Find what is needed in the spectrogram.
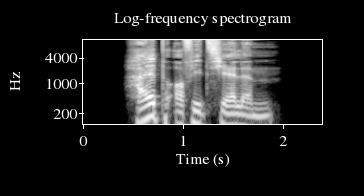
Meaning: strong dative masculine/neuter singular of halboffiziell
- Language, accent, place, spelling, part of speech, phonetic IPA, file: German, Germany, Berlin, halboffiziellem, adjective, [ˈhalpʔɔfiˌt͡si̯ɛləm], De-halboffiziellem.ogg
